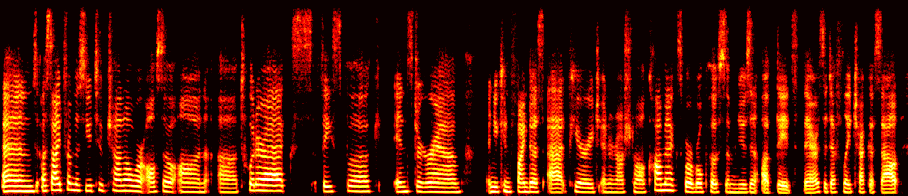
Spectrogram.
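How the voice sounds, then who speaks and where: A woman's voice: medium pitch, dry recording, muffled recording. A woman co-hosting a casual video chat, talking loosely with many fillers. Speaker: co-host, comics sales.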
